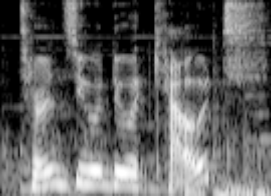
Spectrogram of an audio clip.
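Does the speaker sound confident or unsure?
unsure. It is said hesitantly, like an unsure question.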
